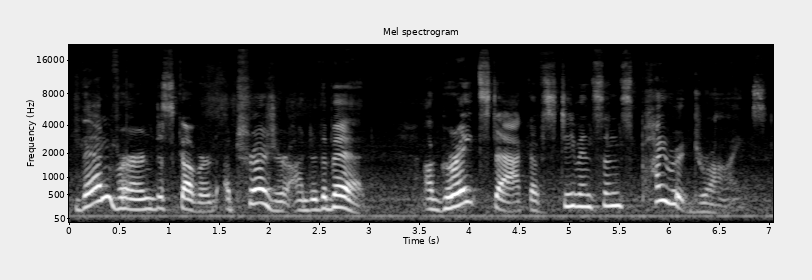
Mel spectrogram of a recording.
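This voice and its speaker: A woman's voice: mid-range voice, very animated, unhurried, a little mellow, slight background noise, poor audio. A woman reading a children's picture book aloud expressively, acting out quoted words and putting questions to listeners. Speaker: storybook reader.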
